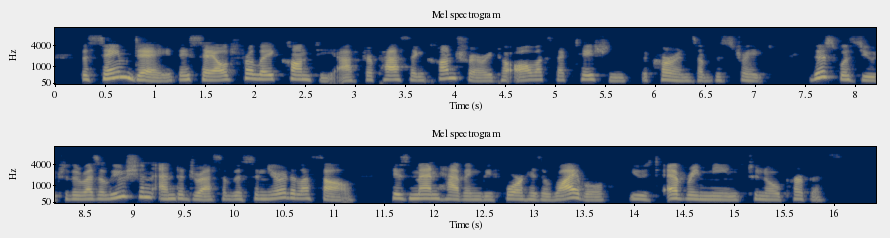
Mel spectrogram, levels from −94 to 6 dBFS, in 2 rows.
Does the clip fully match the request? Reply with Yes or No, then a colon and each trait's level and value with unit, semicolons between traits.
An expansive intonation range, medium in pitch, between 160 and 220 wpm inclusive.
No: average, 4.4 semitones; medium, 180 Hz; average, 165 wpm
